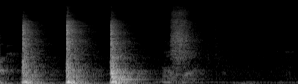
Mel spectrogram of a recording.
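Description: A hammer taps sharply on metal several times.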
